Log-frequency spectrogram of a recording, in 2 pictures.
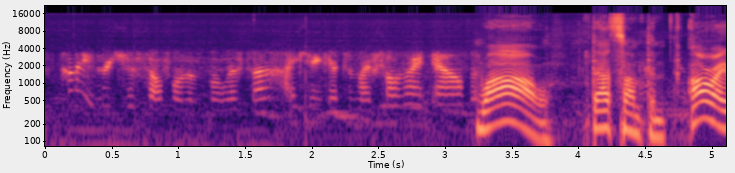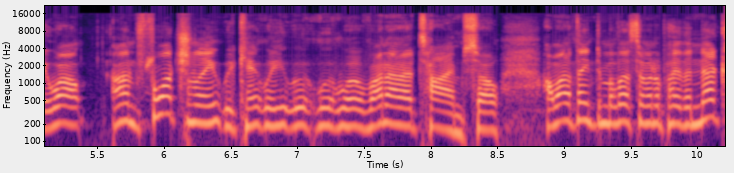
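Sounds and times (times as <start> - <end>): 
thin tinny voice through a telephone line: 0.2 - 3.6
speech: 0.8 - 10.1.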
